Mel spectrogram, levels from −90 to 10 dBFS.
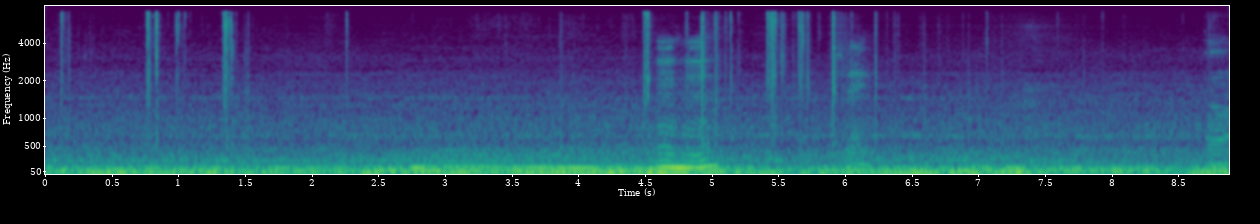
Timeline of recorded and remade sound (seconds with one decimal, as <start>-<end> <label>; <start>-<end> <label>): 0.0-1.7 recorded; 1.7-2.7 remade; 2.7-5.3 recorded; 5.3-8.3 remade; 8.3-8.9 recorded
